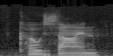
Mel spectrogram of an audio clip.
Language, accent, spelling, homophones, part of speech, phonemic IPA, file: English, US, cosign, cosine, verb / noun, /ˈkoʊ.saɪn/, En-us-cosign.ogg
- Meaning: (verb) 1. To sign a document jointly with another person, sometimes as an endorsement 2. To agree with or endorse; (noun) The promotion of one musical artist (usually less successful) by another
